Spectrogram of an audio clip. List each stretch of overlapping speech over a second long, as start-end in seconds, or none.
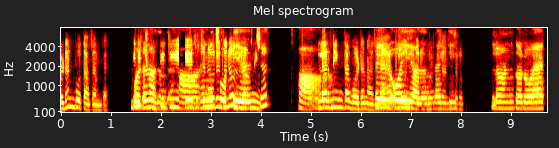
1.4-4.0, 6.3-7.9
